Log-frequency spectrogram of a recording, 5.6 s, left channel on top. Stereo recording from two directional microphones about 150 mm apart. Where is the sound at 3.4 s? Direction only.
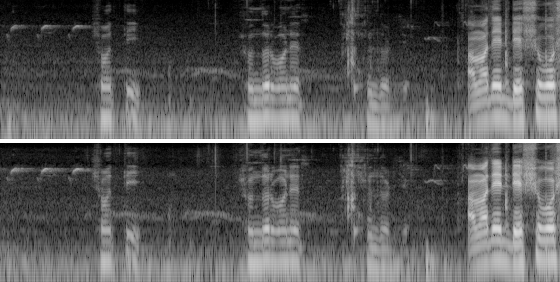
30° right (ahead or behind).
